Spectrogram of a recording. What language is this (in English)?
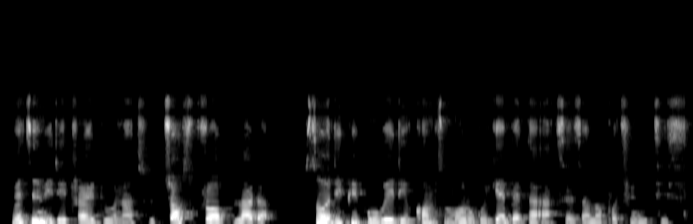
Nigerian Pidgin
